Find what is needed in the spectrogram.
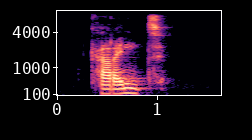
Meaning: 1. waiting period, grace period 2. abstinence 3. parental leave
- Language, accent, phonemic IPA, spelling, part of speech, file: German, Austria, /kaˈʁɛnt͡s/, Karenz, noun, De-at-Karenz.ogg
